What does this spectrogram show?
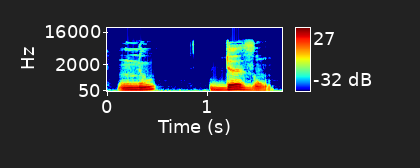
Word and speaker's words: devons: Classic ending ONS for nous. Okay? You just pronounce this on, on, this nasal. Okay? And then the S, final S is not pronounced. Nous devons.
